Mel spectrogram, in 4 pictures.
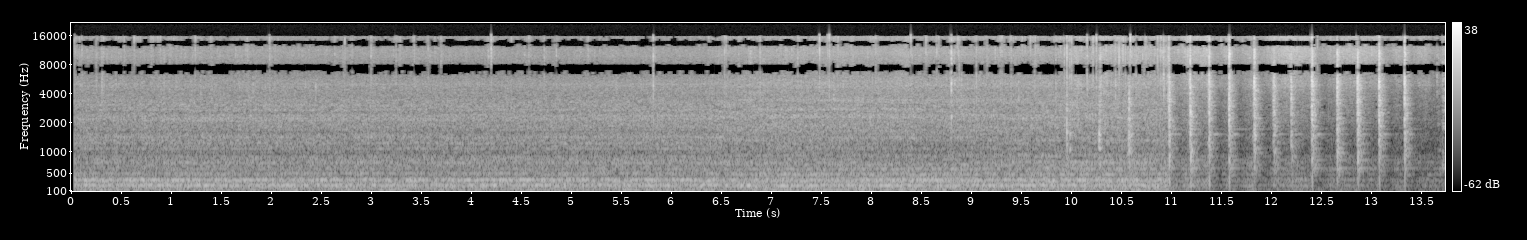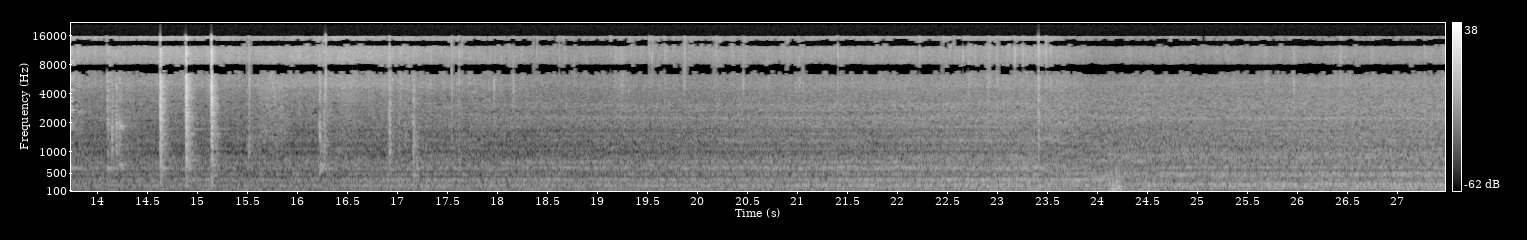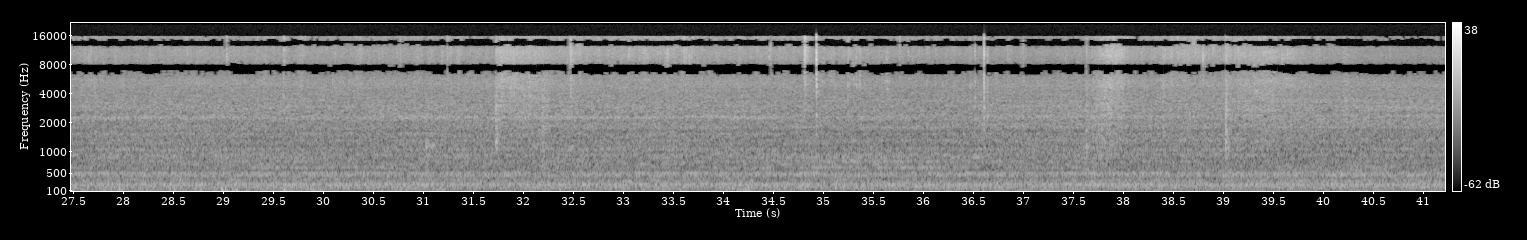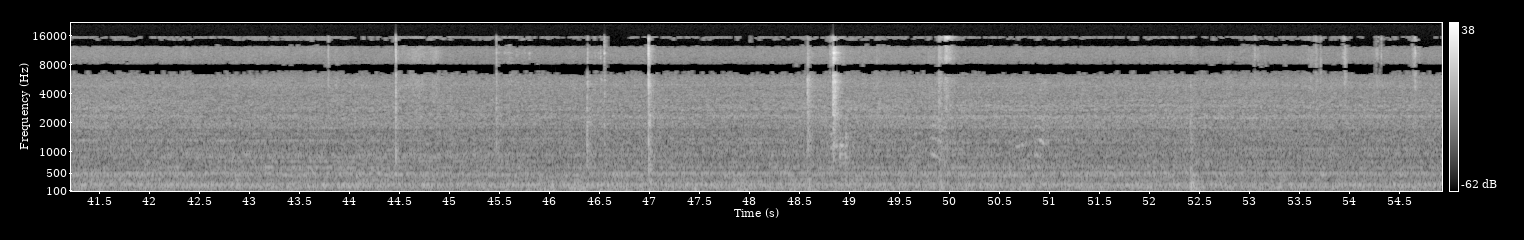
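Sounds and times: fan hum: 0:00.0 - 0:54.9
spatula clacking on griddle: 0:09.9 - 0:17.4.

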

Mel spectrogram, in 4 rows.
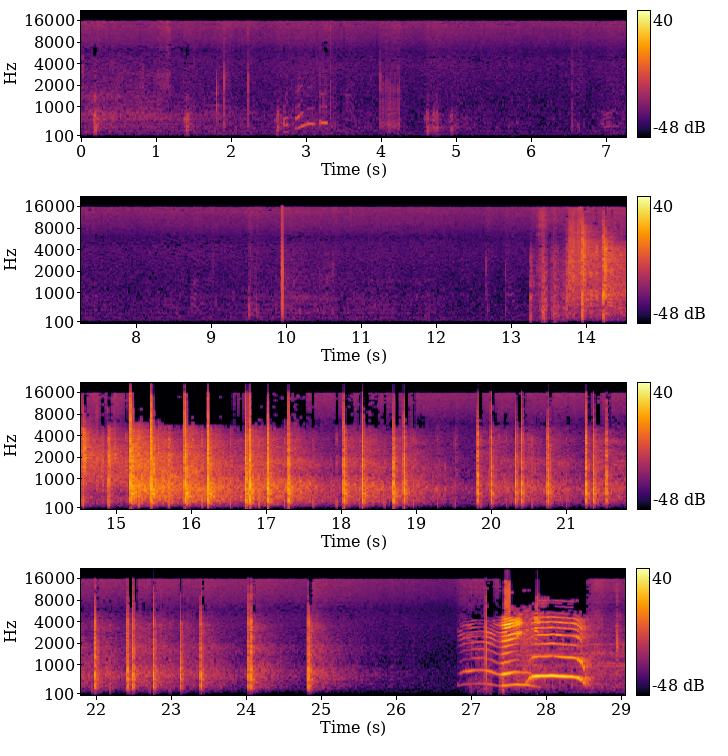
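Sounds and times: fireworks bangs and pops: 0:00.0 - 0:05.2, 0:08.9 - 0:10.8, 0:12.6 - 0:25.6
fireworks crackling: 0:00.0 - 0:29.0.

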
